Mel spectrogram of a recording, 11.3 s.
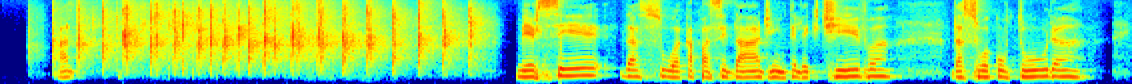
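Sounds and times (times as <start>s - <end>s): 
audience applause: 0.3s - 5.0s
speech: 0.6s - 1.0s, 5.2s - 11.3s.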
